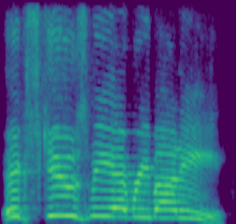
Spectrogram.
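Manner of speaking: high, loud mock announcement to the whole street; hammed-up shouted call-out, slowed at the start; imitating a scream-out. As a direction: call it out like a public alarm. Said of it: "I love watching him scream out".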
